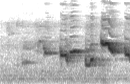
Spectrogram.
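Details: Caged adult male breeding Straw-headed Bulbul, about three and a half years old, singing again; a rich, loud warbled phrase of liquid whistles, rising and falling, building to a bright ending.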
